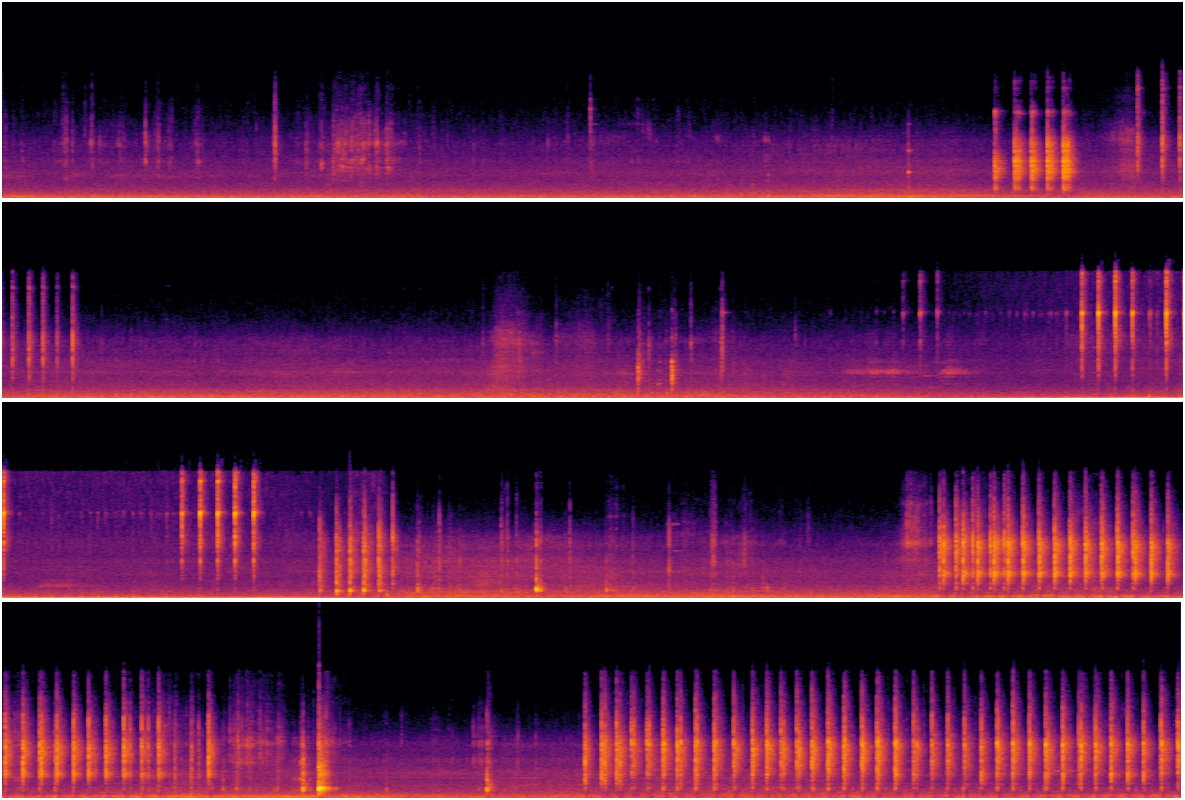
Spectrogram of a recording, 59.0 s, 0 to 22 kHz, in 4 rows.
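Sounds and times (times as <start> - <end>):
hard objects knocking: 26.2 - 34.4.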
